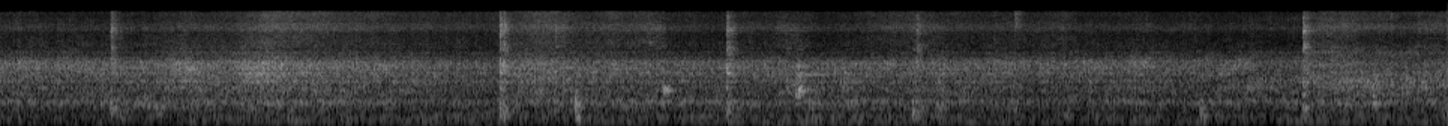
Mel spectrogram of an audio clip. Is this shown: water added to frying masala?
yes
